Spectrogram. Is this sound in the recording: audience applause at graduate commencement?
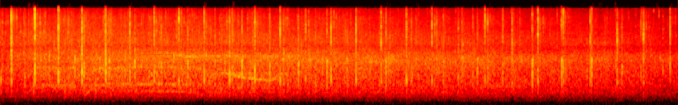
yes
